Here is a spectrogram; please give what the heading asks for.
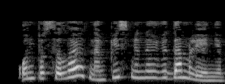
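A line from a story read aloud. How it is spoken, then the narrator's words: Squeaky mouse voice. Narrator (Russian): пропищала старшая из трех слепых бесхвостых мышек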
